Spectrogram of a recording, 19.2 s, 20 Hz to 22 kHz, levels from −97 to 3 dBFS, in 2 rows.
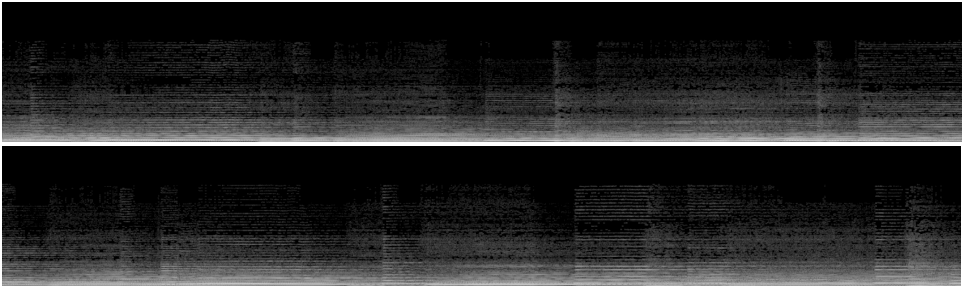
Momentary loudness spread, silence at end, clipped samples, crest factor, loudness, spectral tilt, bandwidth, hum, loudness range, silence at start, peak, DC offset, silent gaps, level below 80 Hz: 6 LU; 0 s; under 0.1%; 14 dB; -26 LUFS; -7.5 dB/octave; 8.4 kHz; none; 3 LU; 0 s; -12 dBFS; under 0.1%; none; -72 dBFS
